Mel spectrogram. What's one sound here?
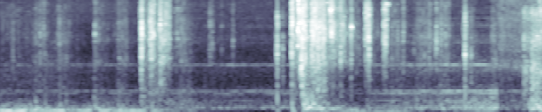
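Gunshots fire in short bursts.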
